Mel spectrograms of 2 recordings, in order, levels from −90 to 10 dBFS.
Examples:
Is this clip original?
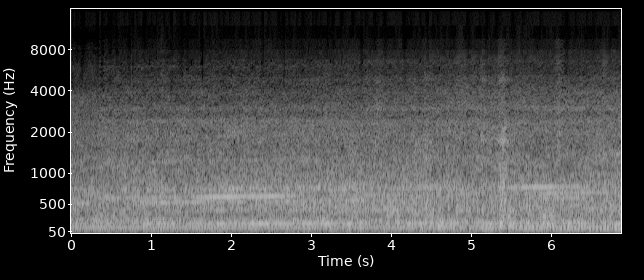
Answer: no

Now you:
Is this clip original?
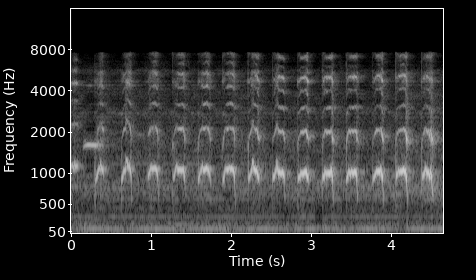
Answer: no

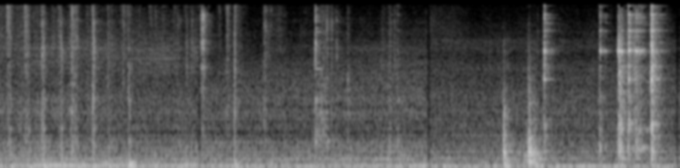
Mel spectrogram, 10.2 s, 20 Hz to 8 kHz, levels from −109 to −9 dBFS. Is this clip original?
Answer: yes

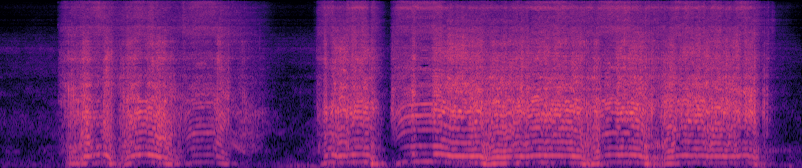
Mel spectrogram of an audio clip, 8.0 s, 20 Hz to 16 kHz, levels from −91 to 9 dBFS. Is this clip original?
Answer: no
